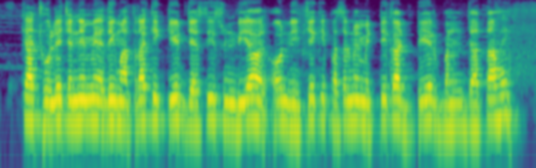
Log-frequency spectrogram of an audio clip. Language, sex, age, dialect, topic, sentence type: Hindi, male, 25-30, Awadhi Bundeli, agriculture, question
